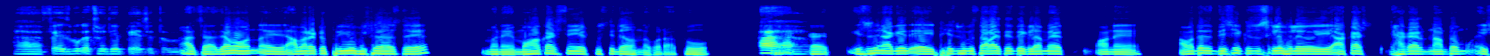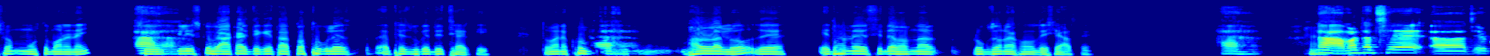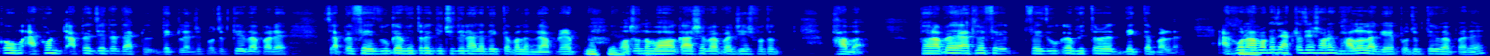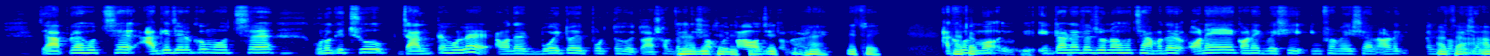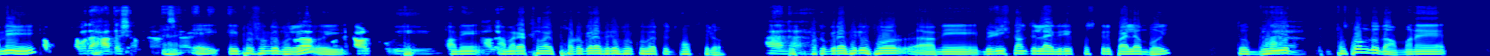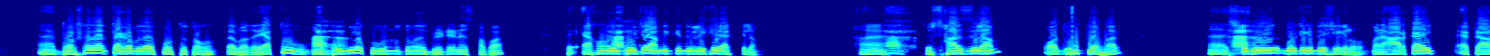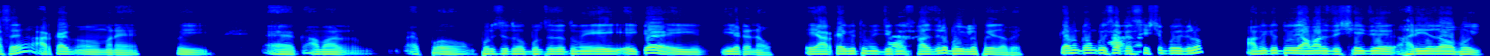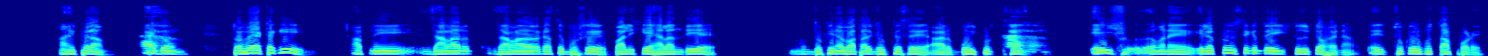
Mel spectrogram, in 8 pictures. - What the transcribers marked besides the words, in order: "যেতাম" said as "যেতুম"; "নিশ্চয়ই, নিশ্চয়ই, নিশ্চয়ই" said as "নিচই, নিচই, নিচই"; other background noise; unintelligible speech
- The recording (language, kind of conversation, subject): Bengali, unstructured, বিজ্ঞানের কোন আবিষ্কার আমাদের জীবনে সবচেয়ে বেশি প্রভাব ফেলেছে?
- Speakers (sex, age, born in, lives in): male, 25-29, Bangladesh, Bangladesh; male, 60-64, Bangladesh, Bangladesh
